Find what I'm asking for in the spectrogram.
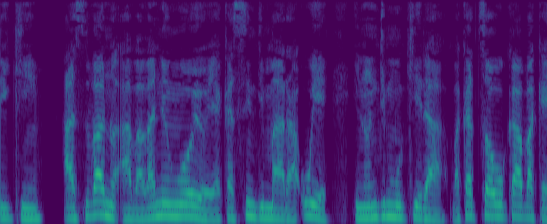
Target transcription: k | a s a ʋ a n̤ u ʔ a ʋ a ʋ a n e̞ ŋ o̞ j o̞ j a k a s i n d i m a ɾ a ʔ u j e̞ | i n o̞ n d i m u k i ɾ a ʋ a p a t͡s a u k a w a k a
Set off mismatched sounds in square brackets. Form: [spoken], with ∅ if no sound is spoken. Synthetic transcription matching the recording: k | a s [i] ʋ a n̤ u ʔ a ʋ a ʋ a n e̞ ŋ o̞ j o̞ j a k a s i n d i m a ɾ a ʔ u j e̞ | i n o̞ n d i m u k i ɾ a ʋ a [k] a t͡s a u k a [ʋ] a k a

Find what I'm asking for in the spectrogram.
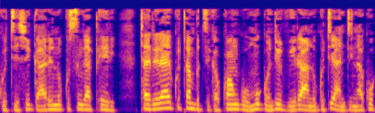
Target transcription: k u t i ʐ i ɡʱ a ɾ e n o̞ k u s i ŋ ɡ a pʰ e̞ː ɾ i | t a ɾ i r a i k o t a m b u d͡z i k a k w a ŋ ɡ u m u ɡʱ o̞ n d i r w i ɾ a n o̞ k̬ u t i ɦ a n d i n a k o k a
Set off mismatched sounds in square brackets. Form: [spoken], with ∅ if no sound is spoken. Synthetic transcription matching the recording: k u t i ʐ i ɡʱ a ɾ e n o̞ k u s i ŋ ɡ a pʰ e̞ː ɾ i | t a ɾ i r a i k [u] t a m b u d͡z i k a k w a ŋ ɡ u m u ɡʱ o̞ n d i r w i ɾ a n o̞ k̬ u t i ɦ a n d i n a k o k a

